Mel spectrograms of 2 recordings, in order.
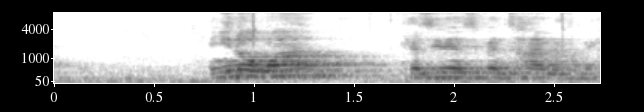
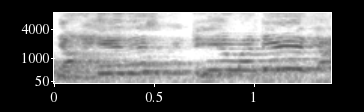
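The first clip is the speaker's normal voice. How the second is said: put-on much higher, excited kid voice; excited child; 13 semitones higher than usual. Son asking classmates if they hear dad, higher and excited. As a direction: ask the room like an amazed little boy. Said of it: "start walking around going".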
